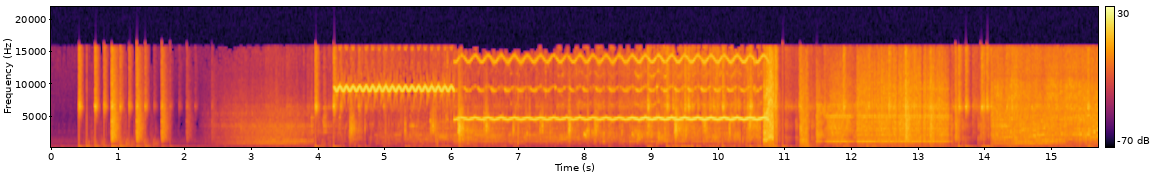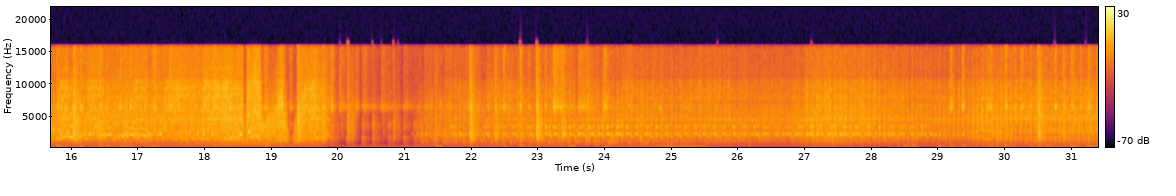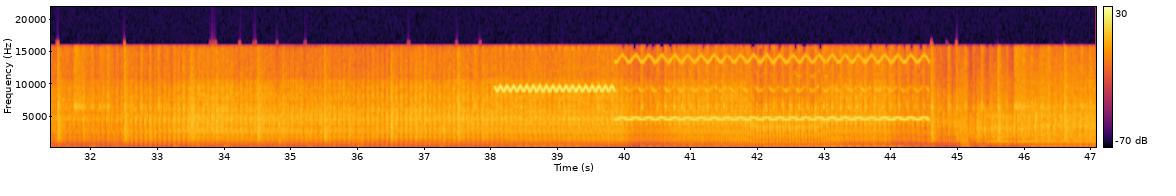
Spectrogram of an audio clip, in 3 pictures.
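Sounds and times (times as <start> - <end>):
rapid electronic clicking and crackling: 4.0 - 14.2, 15.0 - 47.0
thin high electronic tones: 4.1 - 10.9, 38.1 - 46.6
heavy low bass: 19.2 - 27.4.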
